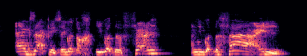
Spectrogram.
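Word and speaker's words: فعل: Feel. Fi'l. Yes, with the ayn, fi'l.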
